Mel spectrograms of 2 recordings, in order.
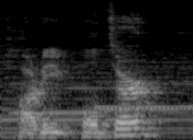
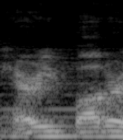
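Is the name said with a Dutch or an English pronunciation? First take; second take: Dutch; English. First: The name is said with a Dutch pronunciation. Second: The name is said with an English pronunciation. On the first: "you pronounce it slightly differently" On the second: "Instead of it being Harry Potter"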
